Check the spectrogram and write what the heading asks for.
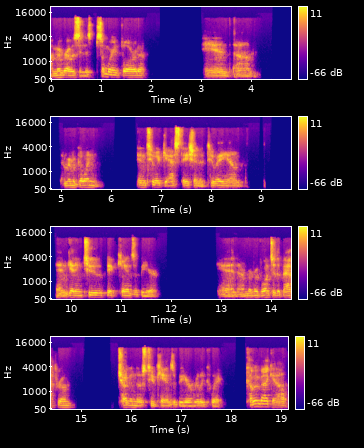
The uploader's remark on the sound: at the Magical Mystery Tour zoom meeting in March of 2022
